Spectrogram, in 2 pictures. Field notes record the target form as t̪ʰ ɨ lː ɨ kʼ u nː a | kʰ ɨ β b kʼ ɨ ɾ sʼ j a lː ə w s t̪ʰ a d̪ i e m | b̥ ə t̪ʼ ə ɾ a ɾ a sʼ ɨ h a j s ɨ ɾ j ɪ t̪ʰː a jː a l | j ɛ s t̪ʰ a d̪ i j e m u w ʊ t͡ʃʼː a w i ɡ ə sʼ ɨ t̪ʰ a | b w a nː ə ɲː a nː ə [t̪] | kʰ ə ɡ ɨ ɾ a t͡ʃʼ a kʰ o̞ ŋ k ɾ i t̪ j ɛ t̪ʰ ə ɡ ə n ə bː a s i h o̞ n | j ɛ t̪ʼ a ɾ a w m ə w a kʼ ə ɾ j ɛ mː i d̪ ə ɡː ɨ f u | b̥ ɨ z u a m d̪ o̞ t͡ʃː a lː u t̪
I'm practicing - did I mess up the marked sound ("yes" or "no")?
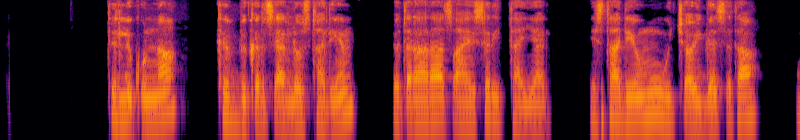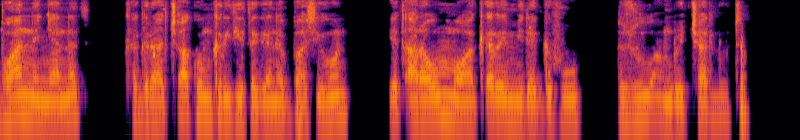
no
